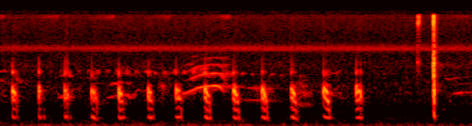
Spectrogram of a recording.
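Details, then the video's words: Black francolin giving a series of about thirteen short, harsh, stacked notes repeated roughly every third of a second, with a steady background hum and a couple of sharp clicks near the end. "kala teeatar ke awaz|kalateeaar|back francoline voice"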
